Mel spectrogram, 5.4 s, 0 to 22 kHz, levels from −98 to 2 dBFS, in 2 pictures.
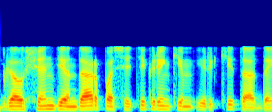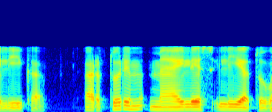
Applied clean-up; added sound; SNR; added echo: none; none; none; none.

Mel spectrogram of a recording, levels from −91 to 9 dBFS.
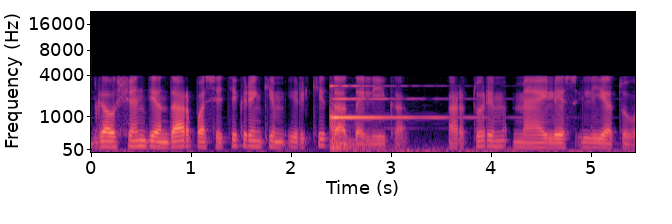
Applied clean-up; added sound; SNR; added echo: none; Piano; 5 dB; none.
